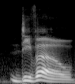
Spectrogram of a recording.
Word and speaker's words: Devo: of Divo and again I'm saying Devo because I believe that's how you're meant to say it right when it became a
